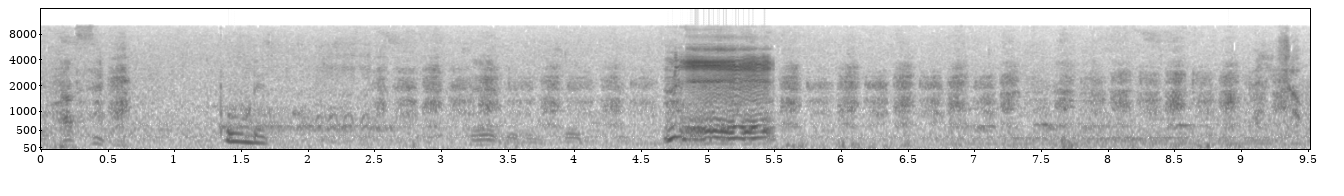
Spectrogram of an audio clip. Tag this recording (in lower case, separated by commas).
bleat, speech, sheep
